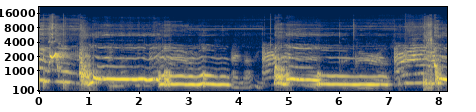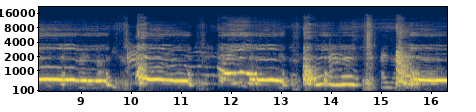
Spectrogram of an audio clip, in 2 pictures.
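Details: Ike, a three-year-old black Labrador Retriever, howls in long, wavering, wolf-like bursts, each rising and falling over a few seconds, crying and whining in reaction to a talking Husky video on TV.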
